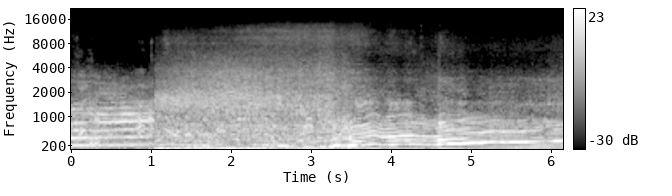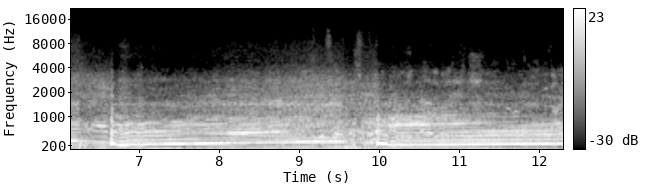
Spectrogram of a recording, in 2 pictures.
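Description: A second rally car engine roars and revs through the gears as it passes and fades into the distance.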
